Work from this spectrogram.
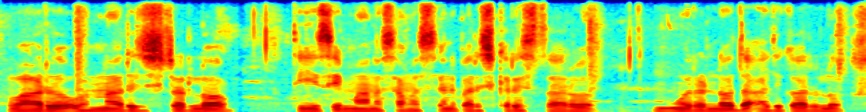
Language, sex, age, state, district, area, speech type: Telugu, male, 30-45, Andhra Pradesh, Kakinada, rural, spontaneous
